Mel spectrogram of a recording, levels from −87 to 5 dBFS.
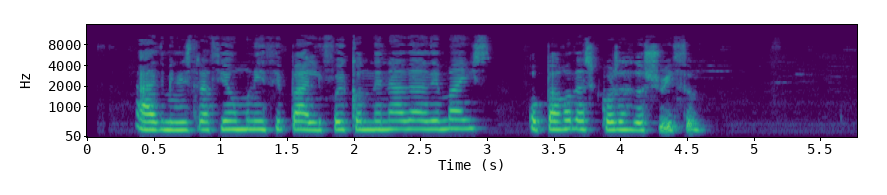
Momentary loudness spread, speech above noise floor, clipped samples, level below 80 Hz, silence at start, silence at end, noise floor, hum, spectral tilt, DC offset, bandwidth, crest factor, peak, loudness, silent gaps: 9 LU; 44 dB; under 0.1%; -78 dBFS; 0.35 s; 1.15 s; -65 dBFS; 50 Hz at -70 dBFS; -4 dB/octave; under 0.1%; 11 kHz; 16 dB; -6 dBFS; -22 LUFS; none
